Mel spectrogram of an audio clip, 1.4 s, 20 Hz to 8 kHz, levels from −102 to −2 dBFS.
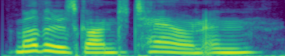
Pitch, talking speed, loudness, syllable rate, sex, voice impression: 240 Hz, 170 wpm, -15 LUFS, 5.0 syllables/s, female, feminine, slightly adult-like, slightly soft, slightly cute, slightly intellectual, calm, slightly kind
